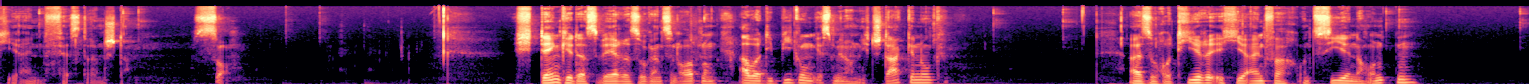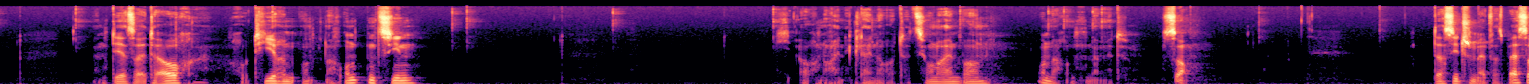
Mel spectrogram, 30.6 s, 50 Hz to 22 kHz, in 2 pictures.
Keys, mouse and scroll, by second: 0.4 click, 0.7 g, 2.2-2.6 scroll down 3, 2.6-3.1 scroll up 2, 2.9 middle click, 3.4-4.2 scroll down 8, 4.0 scroll up 2, 4.3 middle click, 6.7 middle click, 7.3 KP_3, 8.0 KP_1, 8.3 scroll up 2, 8.8-9.4 scroll up 7, 9.0 shift+middle click, 9.4-10.0 scroll down 3, 10.0 click, 12.5 r, 12.7 g, 15.2 click, 17.1 r, 18.4 g, 21.5 click, 23.9 r, 25.1 g, 26.3 click, 26.6-27.2 scroll down 1, 27.2 middle click, 27.2 scroll down 4, 27.9 middle click, 28.8 scroll up 1, 29.1 middle click, 30.2 middle click.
